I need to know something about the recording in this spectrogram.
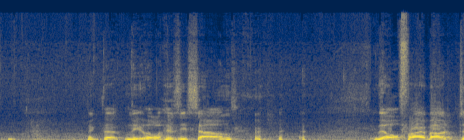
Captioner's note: chuckling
